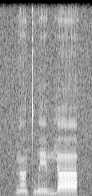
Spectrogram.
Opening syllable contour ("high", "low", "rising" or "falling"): low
